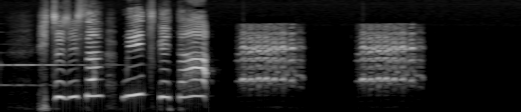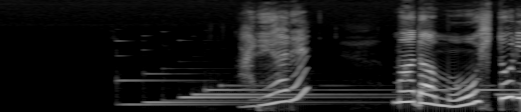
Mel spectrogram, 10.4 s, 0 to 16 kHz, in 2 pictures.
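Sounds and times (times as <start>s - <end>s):
speech: 0.4s - 2.2s, 9.3s - 10.4s
sheep bleating: 2.4s - 4.3s.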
